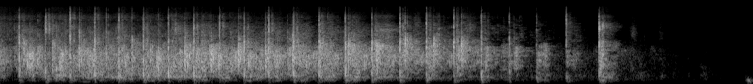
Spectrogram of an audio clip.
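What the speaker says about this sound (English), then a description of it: "Please join me in applauding them once more." A crowd at a college graduation recognition ceremony applauds in a dense burst of clapping that thins out into a few scattered, sharper claps before stopping, leaving near silence at the end.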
